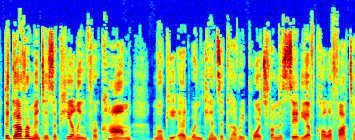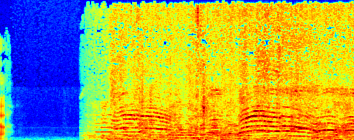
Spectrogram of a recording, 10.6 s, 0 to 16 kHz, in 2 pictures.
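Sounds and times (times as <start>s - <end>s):
speech: 0.0s - 5.6s
several infants crying: 6.7s - 10.6s.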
